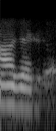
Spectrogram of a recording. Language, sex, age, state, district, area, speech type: Nepali, female, 60+, West Bengal, Jalpaiguri, rural, conversation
